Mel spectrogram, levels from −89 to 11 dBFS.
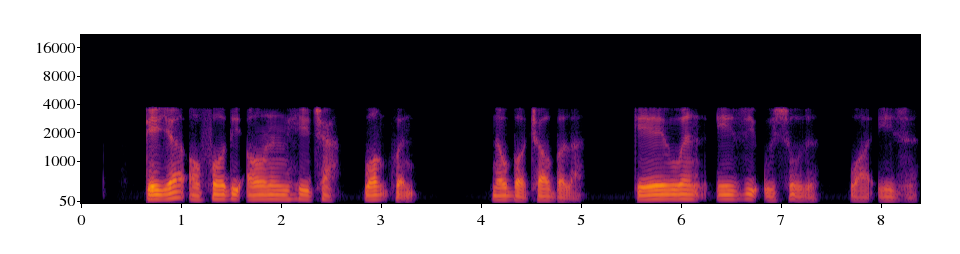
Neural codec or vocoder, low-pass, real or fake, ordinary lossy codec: codec, 16 kHz in and 24 kHz out, 0.4 kbps, LongCat-Audio-Codec, two codebook decoder; 3.6 kHz; fake; none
